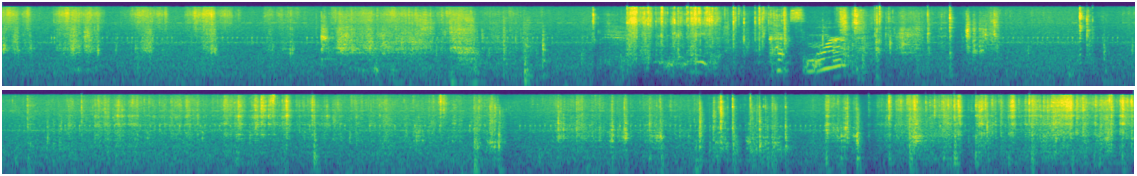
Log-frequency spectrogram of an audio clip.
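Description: Plastic deco mesh rustling and crinkling as it is handled, fluffed and unrolled from its rolls, with many small crackles and rubs. A brief rising squeak comes about ten seconds in.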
